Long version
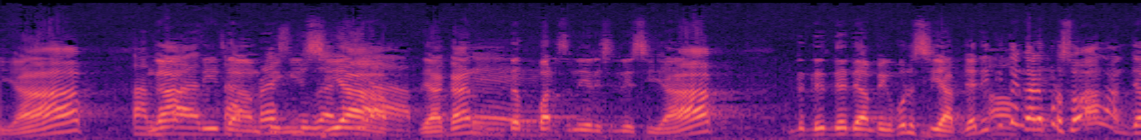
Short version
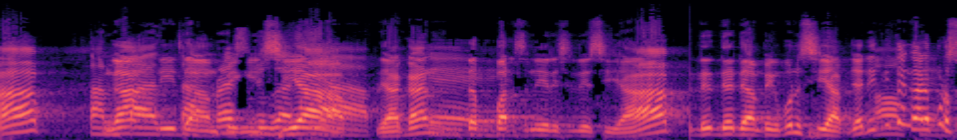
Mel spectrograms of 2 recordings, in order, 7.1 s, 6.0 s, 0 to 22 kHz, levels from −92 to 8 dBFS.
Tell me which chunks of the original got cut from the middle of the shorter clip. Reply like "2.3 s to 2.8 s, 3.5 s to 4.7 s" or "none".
4.5 s to 5.0 s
